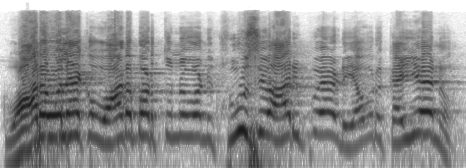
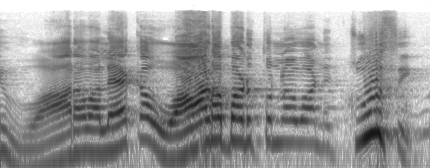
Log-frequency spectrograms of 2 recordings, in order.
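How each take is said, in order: First: Very high, loud preaching cry; full-force shout. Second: Drawn-out words climbing high and loud; slow emphatic build. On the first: Preacher repeating why Cain's light went out, shouted. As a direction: shout the whole point out in one go. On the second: Preacher explaining Cain's envy, slow and building. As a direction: stretch it out, rising to a cry. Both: Acted.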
